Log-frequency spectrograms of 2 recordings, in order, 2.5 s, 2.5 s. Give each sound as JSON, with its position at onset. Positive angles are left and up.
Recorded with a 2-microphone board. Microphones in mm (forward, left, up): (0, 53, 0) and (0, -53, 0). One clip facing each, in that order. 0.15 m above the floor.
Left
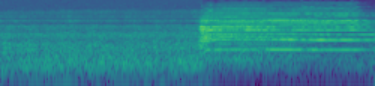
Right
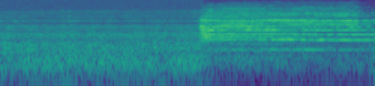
{"t": 1.3, "sound": "a scream", "side_deg": 55, "distance_m": 5.5}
